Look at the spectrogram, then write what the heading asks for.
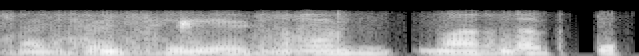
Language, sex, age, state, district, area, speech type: Kashmiri, male, 30-45, Jammu and Kashmir, Bandipora, rural, conversation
